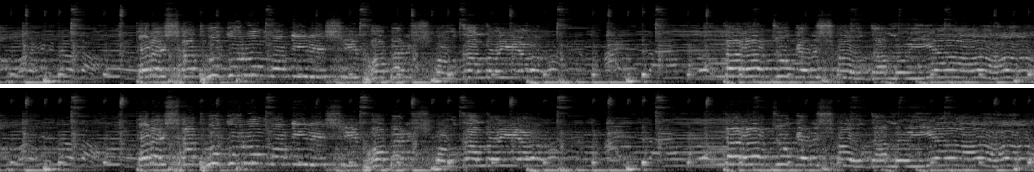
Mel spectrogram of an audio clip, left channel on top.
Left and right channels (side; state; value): both; normal; correlation 0.72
